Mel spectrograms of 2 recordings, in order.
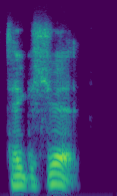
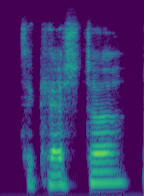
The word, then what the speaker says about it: Takeshita: No, it's Take a Shit. Like, I'm checking it out. – It's like Hiroshi. No, I'm telling you, it's Hiroshi Takeshita. Is how they say it, Takeshita.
